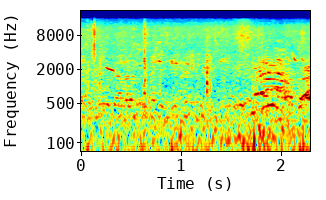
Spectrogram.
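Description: Busy street ambience: a low traffic rumble with a few footstep-like clicks, and wavering voices or calls coming in near the end.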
